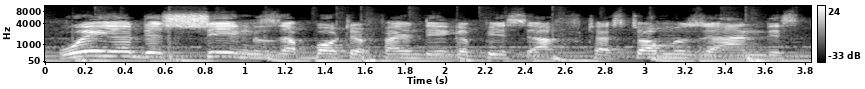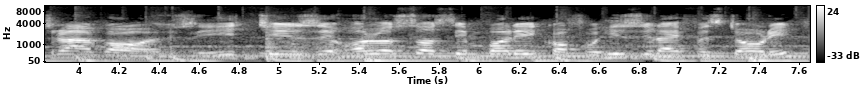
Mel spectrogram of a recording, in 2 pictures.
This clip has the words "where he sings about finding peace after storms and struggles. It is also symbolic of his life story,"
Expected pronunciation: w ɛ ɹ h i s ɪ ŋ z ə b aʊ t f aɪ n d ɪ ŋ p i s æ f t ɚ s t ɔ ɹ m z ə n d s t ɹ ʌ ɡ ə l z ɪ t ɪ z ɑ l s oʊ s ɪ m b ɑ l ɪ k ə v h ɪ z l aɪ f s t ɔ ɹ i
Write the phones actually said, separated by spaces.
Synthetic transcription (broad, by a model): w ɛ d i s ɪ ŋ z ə b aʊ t f aɪ n d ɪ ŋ p i s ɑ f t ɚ s t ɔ m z ə n d s t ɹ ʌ ɡ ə l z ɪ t ɪ z ɑ l s oʊ s ɪ m b ɑ l ɪ k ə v h ɪ z l aɪ f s t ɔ ɹ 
